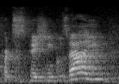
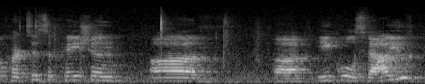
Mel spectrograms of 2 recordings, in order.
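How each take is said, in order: First: The phrase is said quickly without breaks. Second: The phrase is said slowly with hesitant breaks.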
